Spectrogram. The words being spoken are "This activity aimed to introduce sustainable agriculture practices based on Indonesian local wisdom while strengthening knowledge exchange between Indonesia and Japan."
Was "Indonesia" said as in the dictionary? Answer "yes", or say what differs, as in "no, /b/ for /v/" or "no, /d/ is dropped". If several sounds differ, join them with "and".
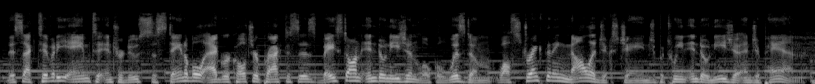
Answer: yes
